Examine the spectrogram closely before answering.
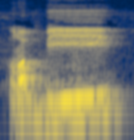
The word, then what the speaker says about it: ربی: اب ہم اگلا لفظ سیجے سے پڑھیں گے۔ ربی، را با زبر رب، با یا زیر بی،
